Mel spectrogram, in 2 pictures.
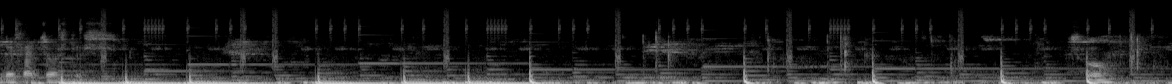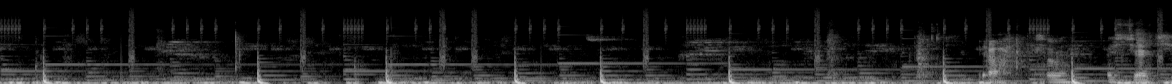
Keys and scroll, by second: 7.1 space, 8.9 space, 11.8 space, 14.6 space.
